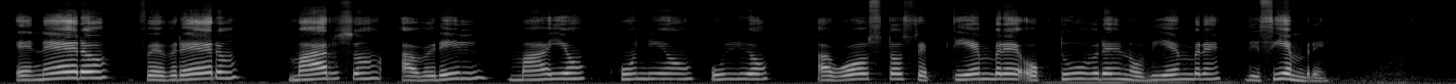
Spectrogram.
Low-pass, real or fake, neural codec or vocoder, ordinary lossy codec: none; fake; autoencoder, 48 kHz, 128 numbers a frame, DAC-VAE, trained on Japanese speech; none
